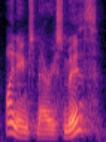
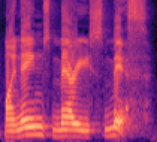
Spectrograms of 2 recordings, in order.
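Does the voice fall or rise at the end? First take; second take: rises; falls. First: The voice rises at the end. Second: The voice falls at the end.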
